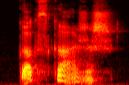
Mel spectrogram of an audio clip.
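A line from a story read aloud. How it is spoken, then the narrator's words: Grumbling mutter. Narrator (Russian): буркнул он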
